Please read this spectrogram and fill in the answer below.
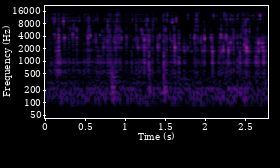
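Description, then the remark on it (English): A steady, gentle trickle of water running out of a tank into a bowl as a blob of plasticine is put into the tank and displaces the water, with small drips and splashes continuing throughout, no voices present. “So we're putting one blob of the plasticine into one of the tanks, and water is now trickling out into the bowl.”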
